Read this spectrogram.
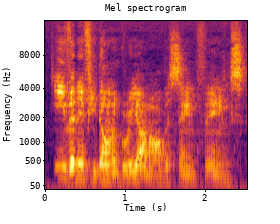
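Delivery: ordinary delivery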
